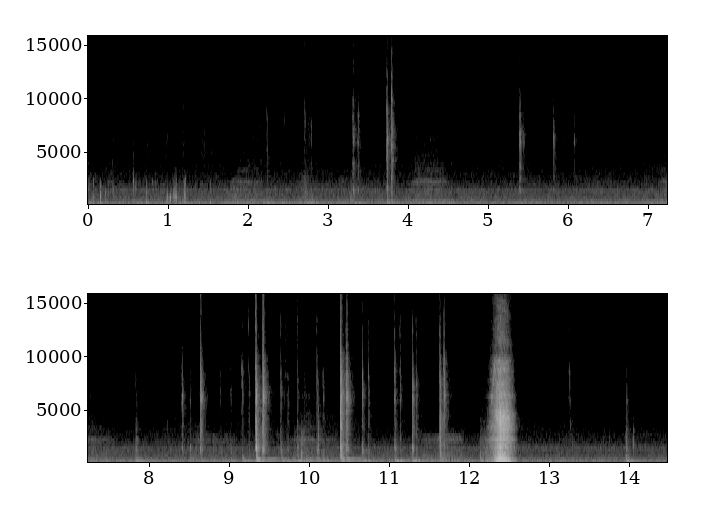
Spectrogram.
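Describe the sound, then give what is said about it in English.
Typing on a computer keyboard starts as quiet, sparse keystrokes and builds into a denser run of clicks, ending with one louder, sharper click. No one talks. “Let me just type into the Google machine here real quick.”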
